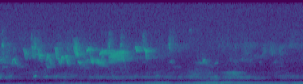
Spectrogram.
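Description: Faint songbird twittering, a quick run of high chirps in the first half, over a low steady hum.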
